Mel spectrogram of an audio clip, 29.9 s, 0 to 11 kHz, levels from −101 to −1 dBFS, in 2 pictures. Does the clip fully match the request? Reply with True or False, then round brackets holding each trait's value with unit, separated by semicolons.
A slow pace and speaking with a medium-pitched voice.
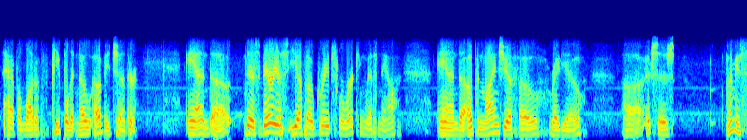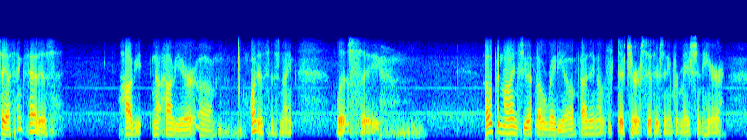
True (120 wpm; 150 Hz)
